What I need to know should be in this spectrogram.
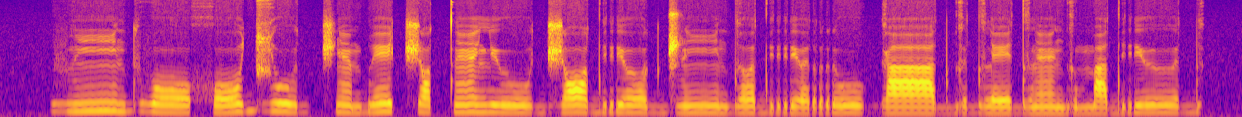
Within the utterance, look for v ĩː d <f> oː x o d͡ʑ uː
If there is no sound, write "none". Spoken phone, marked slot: v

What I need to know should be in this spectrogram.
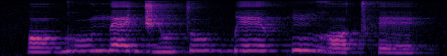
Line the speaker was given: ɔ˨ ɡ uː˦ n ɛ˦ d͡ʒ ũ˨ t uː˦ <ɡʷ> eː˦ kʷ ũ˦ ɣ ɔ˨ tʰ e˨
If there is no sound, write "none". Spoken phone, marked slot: ɡ͡b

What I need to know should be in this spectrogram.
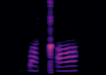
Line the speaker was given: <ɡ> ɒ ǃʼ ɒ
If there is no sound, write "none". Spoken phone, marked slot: ɓ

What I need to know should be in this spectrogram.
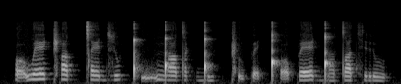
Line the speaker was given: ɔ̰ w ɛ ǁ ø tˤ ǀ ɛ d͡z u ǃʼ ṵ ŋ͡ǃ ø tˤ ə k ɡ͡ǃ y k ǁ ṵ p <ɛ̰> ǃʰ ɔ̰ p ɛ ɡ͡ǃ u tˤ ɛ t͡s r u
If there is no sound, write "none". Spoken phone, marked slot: ɛ̰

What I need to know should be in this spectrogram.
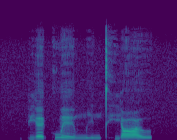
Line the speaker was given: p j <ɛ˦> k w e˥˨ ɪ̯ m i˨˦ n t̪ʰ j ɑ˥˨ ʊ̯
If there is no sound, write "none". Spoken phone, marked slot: ɛ˦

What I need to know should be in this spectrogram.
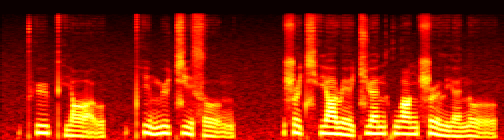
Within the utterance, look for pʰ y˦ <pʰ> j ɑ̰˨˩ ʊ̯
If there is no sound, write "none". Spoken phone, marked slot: pʰ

